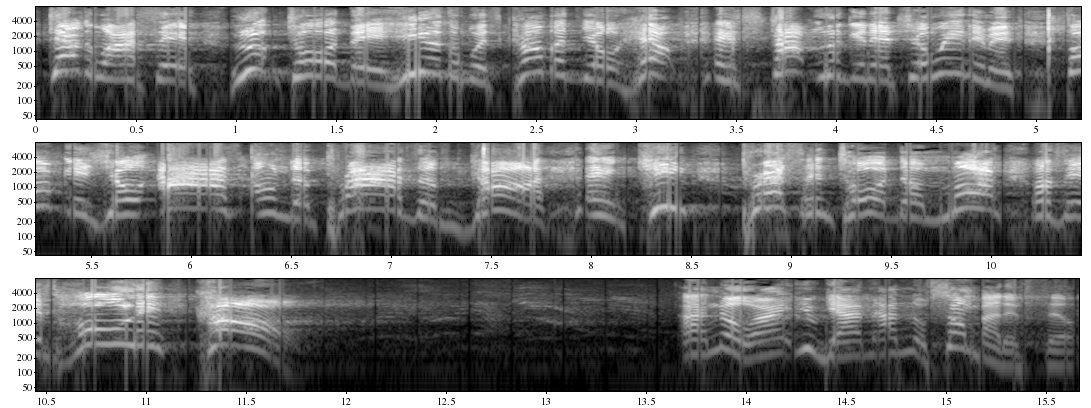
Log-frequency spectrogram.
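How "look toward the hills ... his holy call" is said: louder full-force sermon delivery; preaching. Acted. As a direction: drive it home to the congregation.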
